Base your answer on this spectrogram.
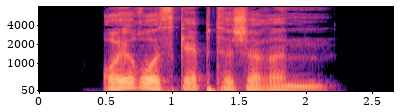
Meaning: strong dative masculine/neuter singular comparative degree of euroskeptisch
- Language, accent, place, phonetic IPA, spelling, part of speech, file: German, Germany, Berlin, [ˈɔɪ̯ʁoˌskɛptɪʃəʁəm], euroskeptischerem, adjective, De-euroskeptischerem.ogg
